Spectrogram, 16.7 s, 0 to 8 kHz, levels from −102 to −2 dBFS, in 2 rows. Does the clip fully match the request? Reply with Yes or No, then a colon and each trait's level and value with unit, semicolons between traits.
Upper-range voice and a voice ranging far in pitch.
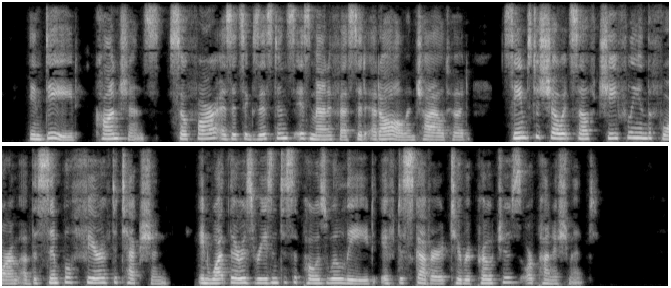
No: high, 220 Hz; average, 3.8 semitones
